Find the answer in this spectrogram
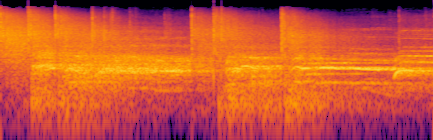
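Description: Bamboo shinai clacking together and striking armour in a quick exchange, several sharp cracks over the first three seconds. Long, loud kiai shouts from the kendoka run through them.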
